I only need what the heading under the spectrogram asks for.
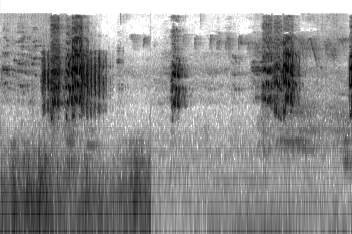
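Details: Green parakeets singing in nature: a long, raspy, buzzing screech, a short sharp call, then another drawn-out harsh screech, with low rumbling noise early on.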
